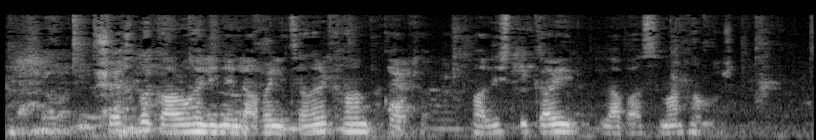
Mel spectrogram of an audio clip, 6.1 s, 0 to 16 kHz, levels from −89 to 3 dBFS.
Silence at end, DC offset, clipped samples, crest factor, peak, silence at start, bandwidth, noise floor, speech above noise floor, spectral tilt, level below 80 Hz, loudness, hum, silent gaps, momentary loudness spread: 0.35 s; under 0.1%; under 0.1%; 18 dB; -4 dBFS; 0.05 s; 11.5 kHz; -47 dBFS; 26 dB; -6.5 dB/octave; -48 dBFS; -22 LUFS; none; none; 13 LU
